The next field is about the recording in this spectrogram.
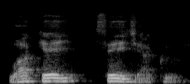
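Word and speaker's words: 和敬清寂: Japanese pronunciation is wakei seijaku.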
